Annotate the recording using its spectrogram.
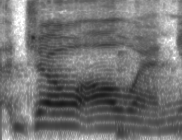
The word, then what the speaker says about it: Joe Alwyn: How do you say his name? Do you know? – Joe Alwyn. Yeah.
